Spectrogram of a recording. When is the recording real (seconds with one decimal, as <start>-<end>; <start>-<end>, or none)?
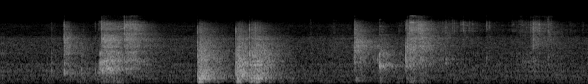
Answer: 0.0-1.3; 2.9-3.3; 3.8-5.9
